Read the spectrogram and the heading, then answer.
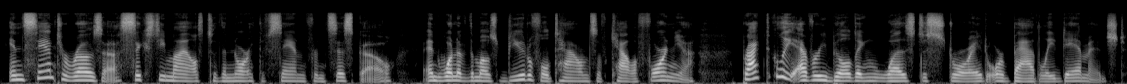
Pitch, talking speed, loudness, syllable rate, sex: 170 Hz, 150 wpm, -21 LUFS, 4.9 syllables/s, female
